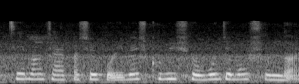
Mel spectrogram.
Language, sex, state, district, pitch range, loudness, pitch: Bengali, female, West Bengal, Kolkata, 225-250 Hz, -15 LUFS, 235 Hz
